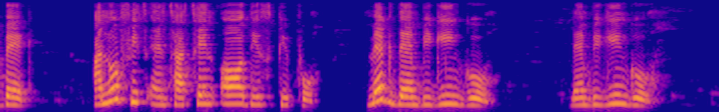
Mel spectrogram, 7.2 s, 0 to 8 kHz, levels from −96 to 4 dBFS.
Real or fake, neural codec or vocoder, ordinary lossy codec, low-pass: real; none; none; 7.2 kHz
